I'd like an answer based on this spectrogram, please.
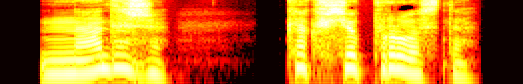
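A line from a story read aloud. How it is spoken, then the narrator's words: Indignant, through gritted teeth. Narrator (Russian): процедила я сквозь зубы, не в силах справиться с кипящим внутри возмущением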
